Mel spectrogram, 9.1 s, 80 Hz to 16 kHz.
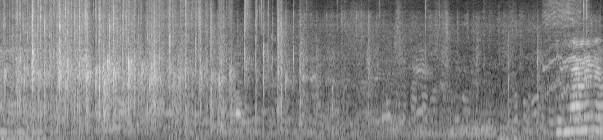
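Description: Audience applause for a class 5 student called up at a school block-level debate competition, a dense burst of clapping that fades over several seconds before a voice begins speaking.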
